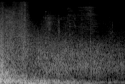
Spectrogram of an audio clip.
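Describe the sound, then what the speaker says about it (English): A teppo matchlock gunshot with bullet ricochet in Assassin's Creed Shadows, a single sharp blast at the start that decays over about a second, moderately loud with no talk. "Bullets ricochet to nearby enemies."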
